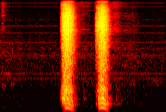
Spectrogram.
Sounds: Sniff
